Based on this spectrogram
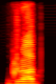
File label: "grub", Indian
